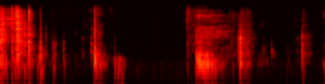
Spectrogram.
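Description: A man's short wordless vocal sound about two and a half seconds in, with a couple of light clicks around it.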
